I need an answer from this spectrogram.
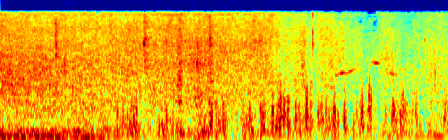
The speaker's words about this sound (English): Being on the mothership is quite noisy. Like, you've always got engine noise in the background, the sound of the waves, and then obviously the first rescue boats with their outboard motors. It is a noisy environment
